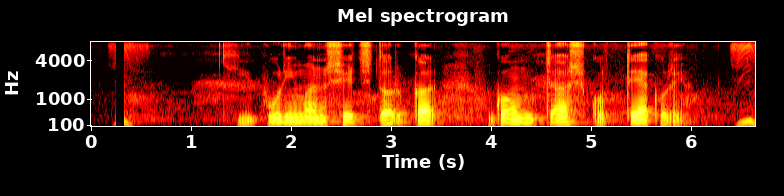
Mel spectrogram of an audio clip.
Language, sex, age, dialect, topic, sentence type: Bengali, male, 18-24, Northern/Varendri, agriculture, question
